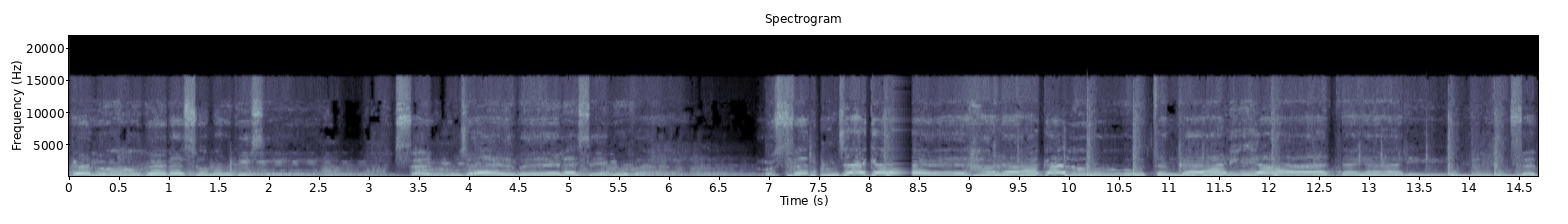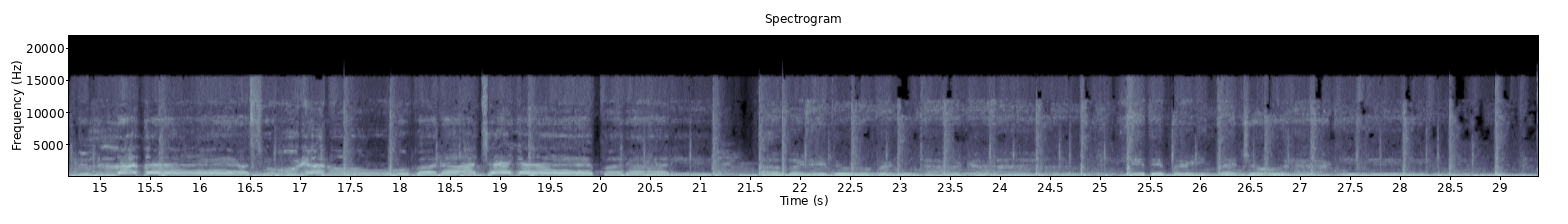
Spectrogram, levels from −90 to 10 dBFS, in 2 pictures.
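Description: The audio has a short stall from a late packet at 7.45 to 7.52 s: the last sound is held for about 50 ms with a slight buzz or dip, then resumes from the same point with nothing lost. Unlike a dropout, no content vanishes; the sound simply lingers a moment too long. A longer call audio freeze follows at 8.24 to 8.44 s, where the last sound is carried on as a fading buzz or hiss for about 176 ms without reaching silence, likely because the jitter buffer ran dry while packets were held up in transit. It is longer than the stall, and the sound decays instead of simply being held. Two jitter buffer speed-up passages, at 12.21 to 13.58 s (about 5 percent faster) and 14.34 to 15.54 s (about 4 percent), trim roughly 70 ms and 50 ms of stored audio in small pitch-period slices. The faster passage sounds slightly hurried, and both keep their pitch unchanged, which separates them from a simple playback-rate error.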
